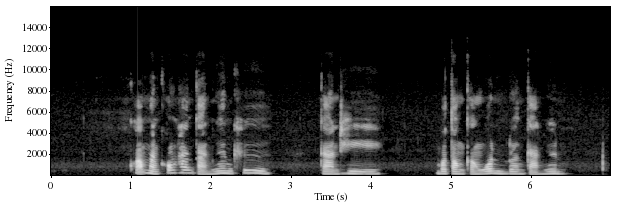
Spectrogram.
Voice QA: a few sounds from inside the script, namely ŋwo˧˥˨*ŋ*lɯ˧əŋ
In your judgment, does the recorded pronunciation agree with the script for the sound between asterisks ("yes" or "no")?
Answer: no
